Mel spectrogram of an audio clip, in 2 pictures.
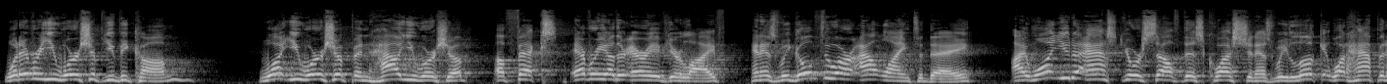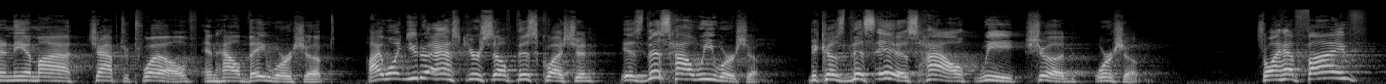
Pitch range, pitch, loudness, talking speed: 165-235 Hz, 200 Hz, -20 LUFS, 160 wpm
